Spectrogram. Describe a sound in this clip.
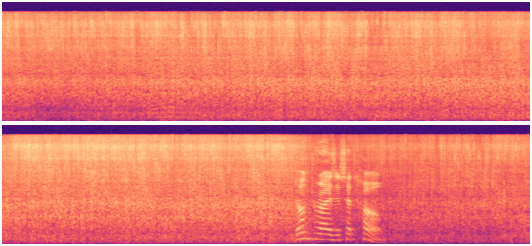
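A burning chemical reaction roars and hisses steadily.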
